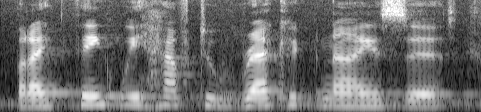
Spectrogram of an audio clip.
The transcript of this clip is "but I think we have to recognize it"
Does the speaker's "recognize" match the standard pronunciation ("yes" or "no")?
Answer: yes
